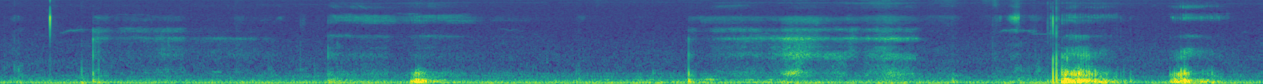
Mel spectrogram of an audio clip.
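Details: A tired Cocker Spaniel, sleepy after being excited, snores in low, rasping bursts with soft breathing between them.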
